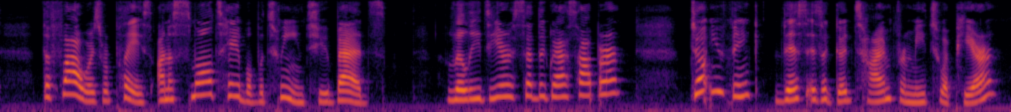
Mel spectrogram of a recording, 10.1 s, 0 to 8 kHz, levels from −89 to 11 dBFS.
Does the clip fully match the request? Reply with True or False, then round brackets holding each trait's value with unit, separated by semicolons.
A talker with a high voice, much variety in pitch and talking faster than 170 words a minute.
False (240 Hz; 7.5 semitones; 165 wpm)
